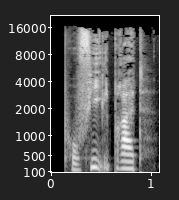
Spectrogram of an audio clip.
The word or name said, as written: profilbræt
